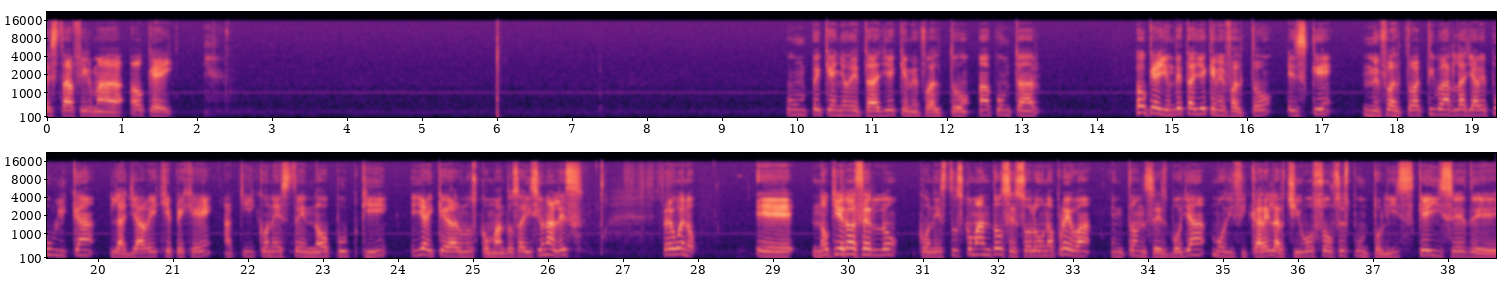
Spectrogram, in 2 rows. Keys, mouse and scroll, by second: 1.5 click, 23.5-25.4 drag, 30.9 click, 36.3 click, 37.8 click.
